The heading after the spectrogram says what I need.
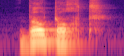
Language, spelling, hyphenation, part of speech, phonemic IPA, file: Dutch, boottocht, boot‧tocht, noun, /ˈboː.tɔxt/, Nl-boottocht.ogg
- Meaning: boat trip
